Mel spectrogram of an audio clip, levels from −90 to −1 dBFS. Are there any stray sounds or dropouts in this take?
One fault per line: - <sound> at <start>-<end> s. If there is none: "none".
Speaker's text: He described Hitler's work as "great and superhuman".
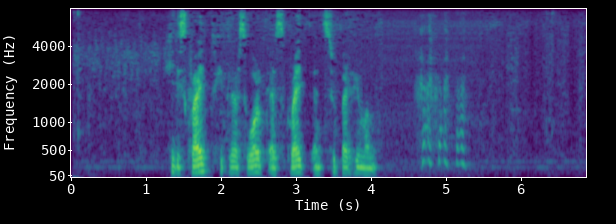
- laugh at 4.6-5.4 s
